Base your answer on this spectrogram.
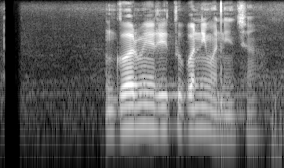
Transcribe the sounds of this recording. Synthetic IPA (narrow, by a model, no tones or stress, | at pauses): ɡʌrmiɾit̪upʌnibʱʌnint͡sʰʌ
